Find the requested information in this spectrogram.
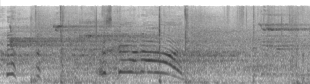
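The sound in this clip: A basketball bouncing during casual shooting practice at a hoop, with several sharp, hollow thuds spaced irregularly under people talking.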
